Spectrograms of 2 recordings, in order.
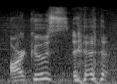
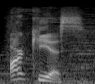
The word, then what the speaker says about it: Arceus: that arkoose arceus arceus i was thinking like ooze like like when you like pronounce zeus like z-e-u-s zeus it's not it's not zias right it's zeus but you know you know what i'm saying so arceus right but like with the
